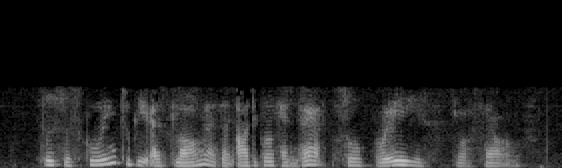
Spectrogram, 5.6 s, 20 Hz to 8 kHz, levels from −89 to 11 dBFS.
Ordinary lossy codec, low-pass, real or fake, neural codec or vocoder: AAC, 16 kbps; 7.2 kHz; fake; codec, 44.1 kHz, 2.6 kbps, SNAC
